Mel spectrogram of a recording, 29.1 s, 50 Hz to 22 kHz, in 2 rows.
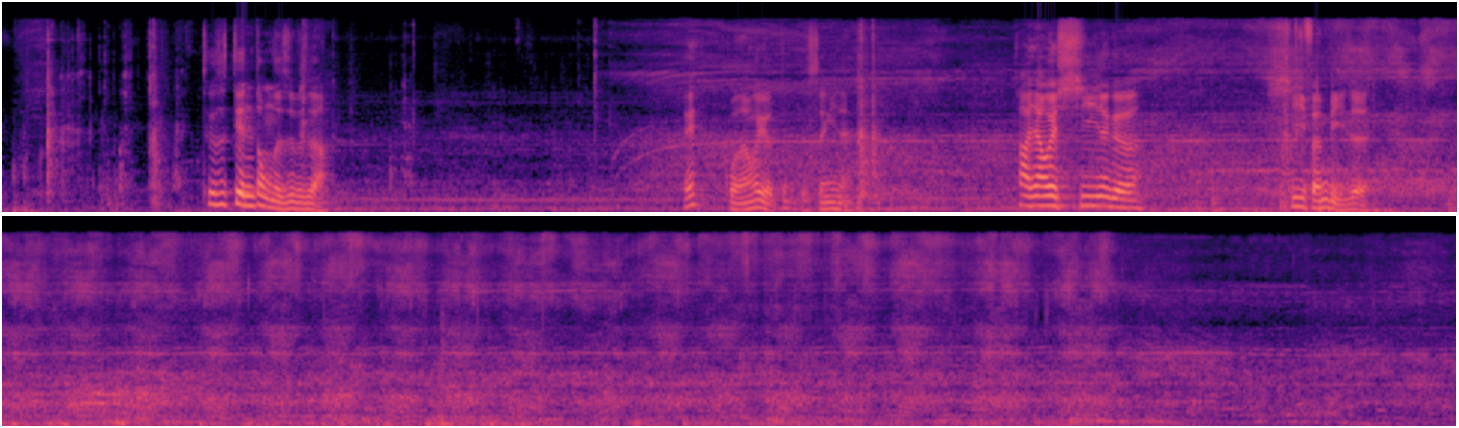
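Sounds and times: electric eraser motor whine: 2.8s - 29.0s
eraser scrubbing on blackboard: 11.0s - 26.0s.

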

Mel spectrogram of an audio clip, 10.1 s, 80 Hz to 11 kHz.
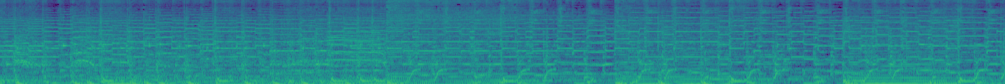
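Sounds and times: bagpipes playing a melody: 0.0s - 9.7s
bass-heavy beat: 0.0s - 10.0s.

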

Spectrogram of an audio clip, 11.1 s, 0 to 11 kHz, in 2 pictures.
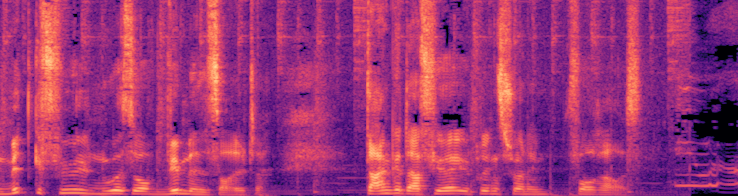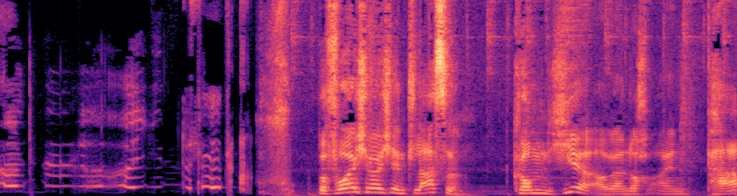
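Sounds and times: woman crying: 5.1s - 7.7s.

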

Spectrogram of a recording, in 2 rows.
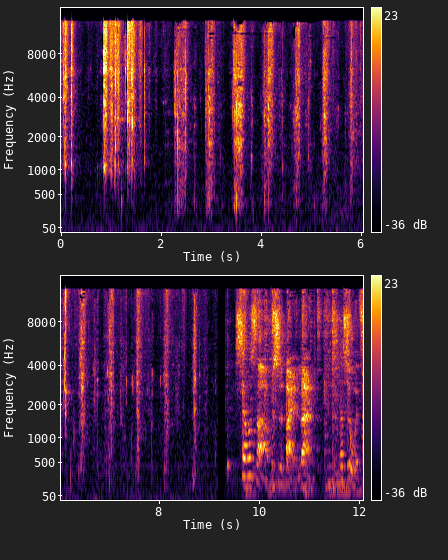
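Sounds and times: close crunching and crackling: 0.0s - 9.2s.

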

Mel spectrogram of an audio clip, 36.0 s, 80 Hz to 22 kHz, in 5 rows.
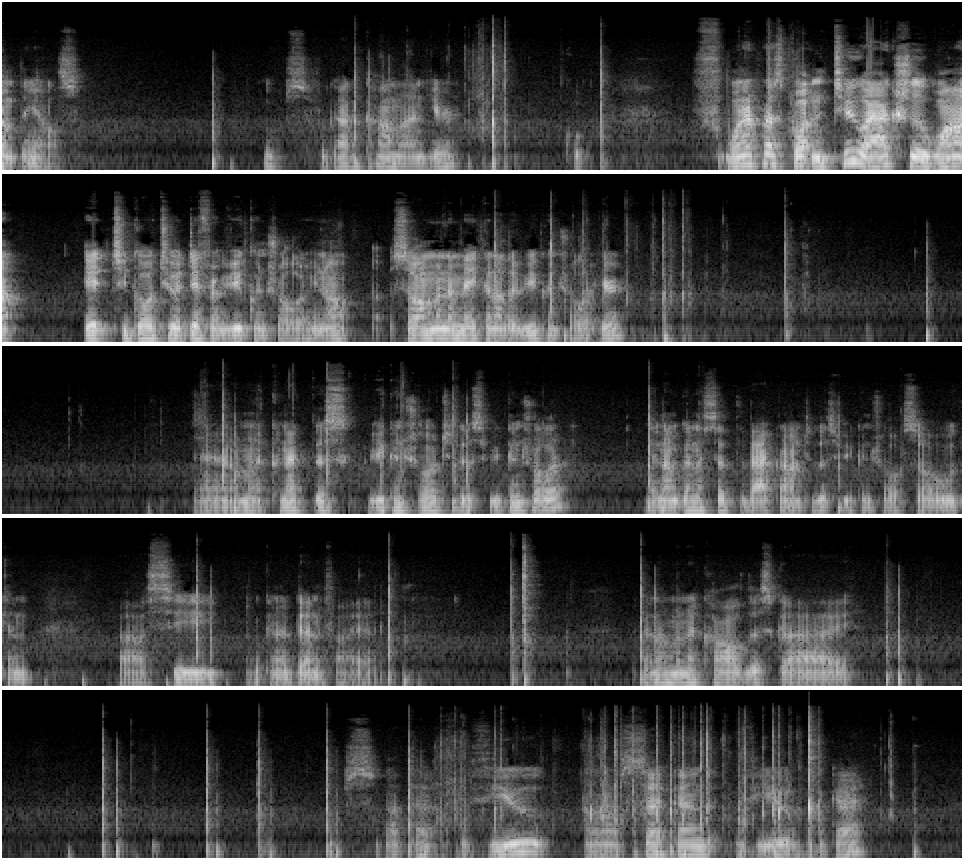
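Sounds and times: computer mouse clicks: 10.9s - 13.3s, 25.4s - 25.6s, 29.6s - 35.7s.

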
